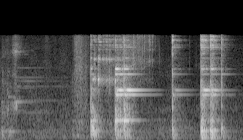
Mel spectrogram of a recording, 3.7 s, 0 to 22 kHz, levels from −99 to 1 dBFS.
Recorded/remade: recorded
